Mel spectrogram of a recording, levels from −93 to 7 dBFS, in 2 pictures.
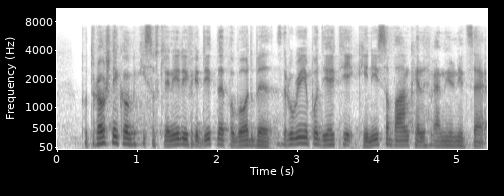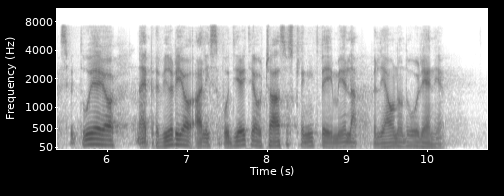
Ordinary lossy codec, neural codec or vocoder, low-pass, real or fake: none; codec, 16 kHz, 1 kbps, X-Codec, HuBERT features, trained on LibriSpeech; 7.2 kHz; fake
